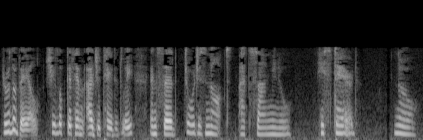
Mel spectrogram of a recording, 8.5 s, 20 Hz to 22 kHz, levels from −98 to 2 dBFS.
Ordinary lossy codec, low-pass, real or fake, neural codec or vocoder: MP3, 24 kbps; 5.4 kHz; real; none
